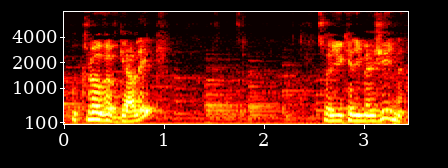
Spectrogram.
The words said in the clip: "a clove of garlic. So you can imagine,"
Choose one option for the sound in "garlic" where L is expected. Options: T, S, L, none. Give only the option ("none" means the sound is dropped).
L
